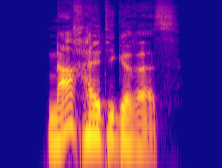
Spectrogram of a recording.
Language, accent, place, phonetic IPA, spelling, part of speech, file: German, Germany, Berlin, [ˈnaːxhaltɪɡəʁəs], nachhaltigeres, adjective, De-nachhaltigeres.ogg
- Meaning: strong/mixed nominative/accusative neuter singular comparative degree of nachhaltig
